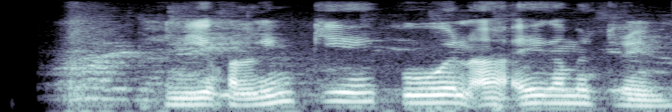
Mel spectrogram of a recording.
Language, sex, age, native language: Icelandic, male, 14, Icelandic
